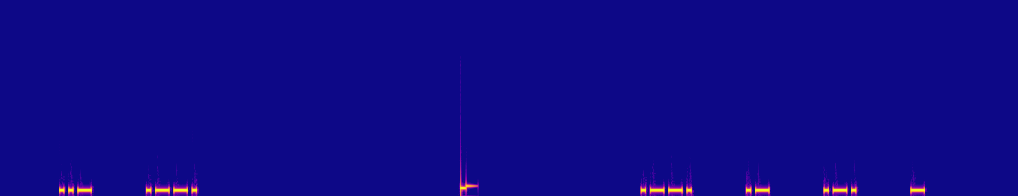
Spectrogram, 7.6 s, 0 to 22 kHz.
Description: Morse code, heard as a keyed tone, about 35 wpm, spaced as for 16 wpm, 690 Hz. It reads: UP PART
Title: 4x Character Spacing - Top 200 Words - 35wpm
